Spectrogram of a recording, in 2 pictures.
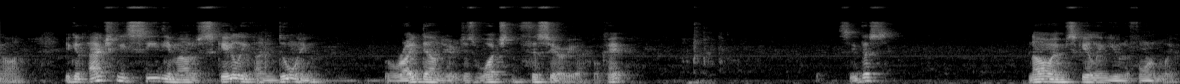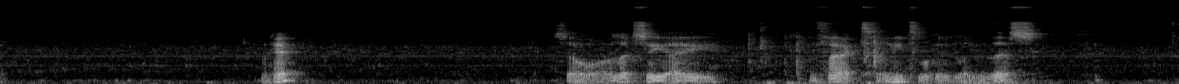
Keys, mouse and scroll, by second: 6.8 s, 20.4 KP_3.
